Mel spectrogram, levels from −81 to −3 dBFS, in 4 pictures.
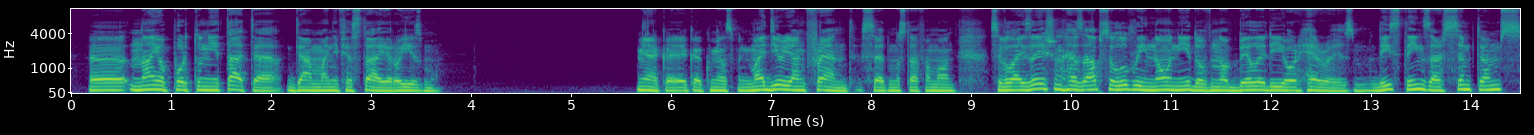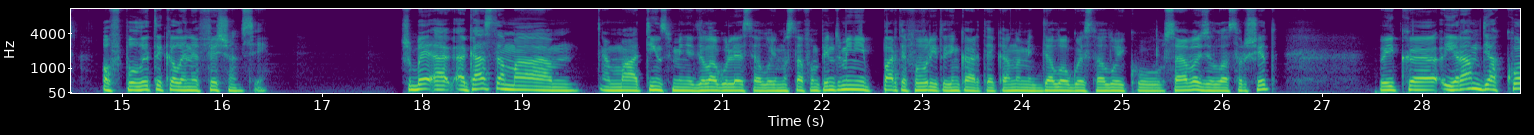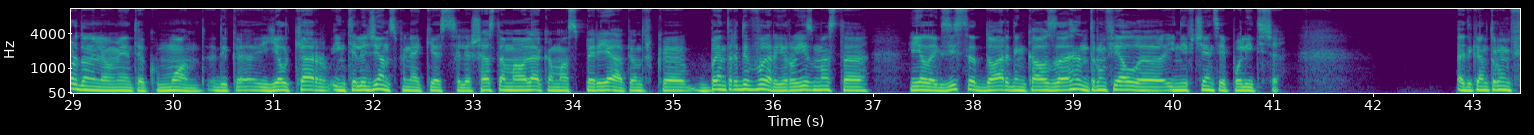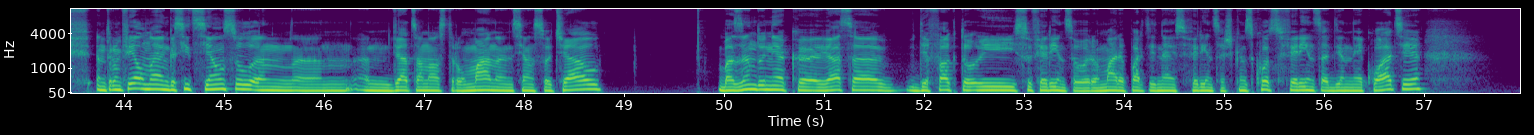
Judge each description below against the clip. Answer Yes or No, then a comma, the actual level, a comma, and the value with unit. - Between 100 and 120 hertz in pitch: No, low, 135 Hz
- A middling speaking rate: Yes, average, 145 wpm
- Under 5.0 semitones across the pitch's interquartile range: Yes, average, 3.4 semitones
